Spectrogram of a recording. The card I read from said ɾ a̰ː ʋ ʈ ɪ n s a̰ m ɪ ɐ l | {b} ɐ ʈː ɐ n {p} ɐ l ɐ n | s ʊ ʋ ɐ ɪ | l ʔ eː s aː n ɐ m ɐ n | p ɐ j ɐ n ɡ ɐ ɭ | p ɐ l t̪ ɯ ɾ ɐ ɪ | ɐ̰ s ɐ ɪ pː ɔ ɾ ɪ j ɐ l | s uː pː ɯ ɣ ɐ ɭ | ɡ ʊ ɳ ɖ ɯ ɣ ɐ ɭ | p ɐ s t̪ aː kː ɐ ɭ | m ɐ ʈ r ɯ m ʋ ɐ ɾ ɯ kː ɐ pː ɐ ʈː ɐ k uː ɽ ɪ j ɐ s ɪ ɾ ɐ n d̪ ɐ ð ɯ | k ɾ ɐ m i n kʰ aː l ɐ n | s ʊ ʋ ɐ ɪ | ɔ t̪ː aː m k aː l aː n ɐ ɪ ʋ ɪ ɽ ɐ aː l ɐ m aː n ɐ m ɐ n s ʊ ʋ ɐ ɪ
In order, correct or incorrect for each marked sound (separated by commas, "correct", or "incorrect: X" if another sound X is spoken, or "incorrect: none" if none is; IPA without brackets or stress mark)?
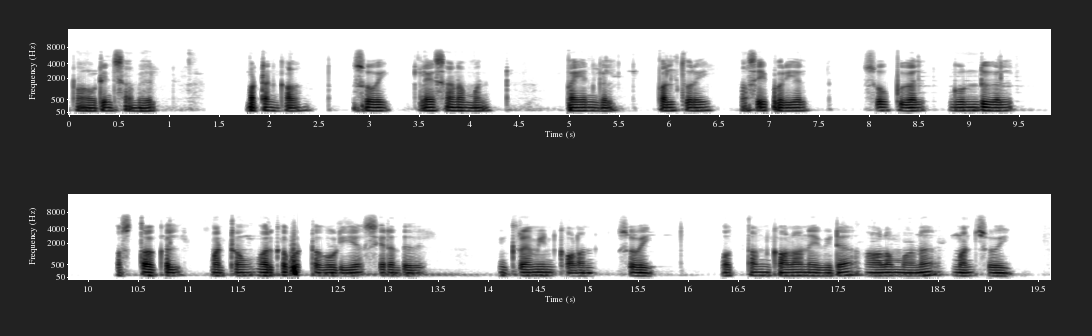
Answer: correct, incorrect: k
